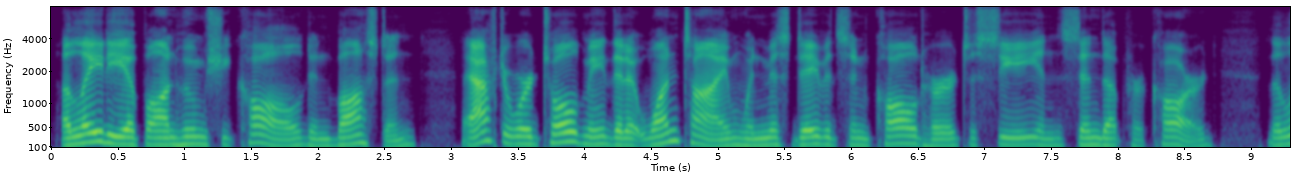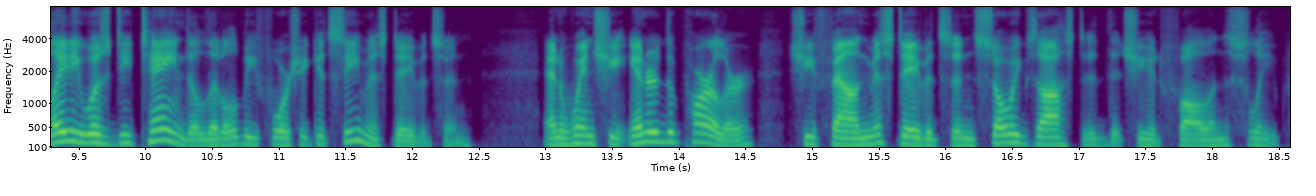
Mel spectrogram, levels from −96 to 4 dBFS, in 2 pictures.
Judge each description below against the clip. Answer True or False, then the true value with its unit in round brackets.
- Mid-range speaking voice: True (145 Hz)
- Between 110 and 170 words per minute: False (180 wpm)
